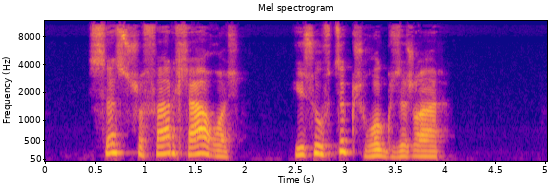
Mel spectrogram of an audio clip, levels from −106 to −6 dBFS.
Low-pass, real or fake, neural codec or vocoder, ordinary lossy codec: 10.8 kHz; real; none; Opus, 32 kbps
